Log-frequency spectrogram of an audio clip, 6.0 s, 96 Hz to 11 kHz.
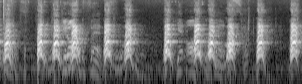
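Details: Neighbouring dogs barking continuously around noon on 5 November 2015: harsh, resonant barks pour out almost without pause, about ninety a minute in uneven doubles and triples.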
